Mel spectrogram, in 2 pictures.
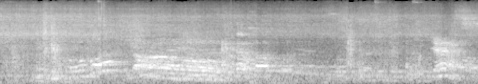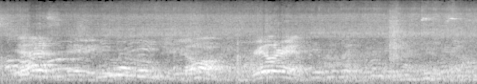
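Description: A crowd of young men and women talk and shout excitedly nearby.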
